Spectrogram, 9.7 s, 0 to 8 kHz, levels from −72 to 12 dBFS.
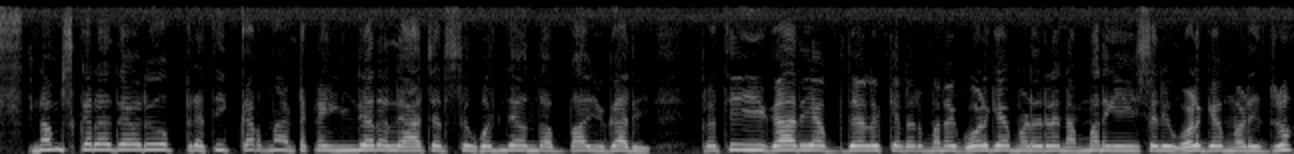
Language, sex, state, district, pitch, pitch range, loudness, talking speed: Kannada, male, Karnataka, Gulbarga, 235 Hz, 225-245 Hz, -22 LUFS, 140 wpm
